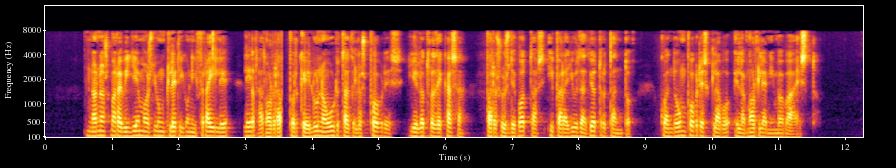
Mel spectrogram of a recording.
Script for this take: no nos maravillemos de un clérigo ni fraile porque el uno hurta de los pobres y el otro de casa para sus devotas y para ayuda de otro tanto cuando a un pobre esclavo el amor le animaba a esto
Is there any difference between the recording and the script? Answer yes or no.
yes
